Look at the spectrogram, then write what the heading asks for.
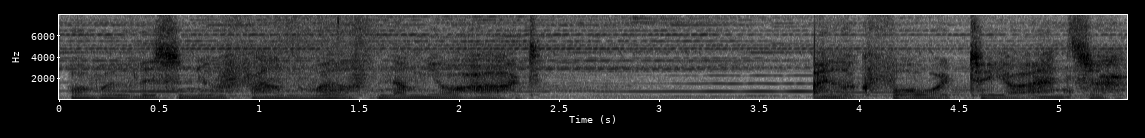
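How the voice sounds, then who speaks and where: An actor playing a solemn scholar in a video game, speaking in a grave, measured way about his legacy. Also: lowish voice, steady tone, lightly acted. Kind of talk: scripted dramatic game dialogue. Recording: music under the voice.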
